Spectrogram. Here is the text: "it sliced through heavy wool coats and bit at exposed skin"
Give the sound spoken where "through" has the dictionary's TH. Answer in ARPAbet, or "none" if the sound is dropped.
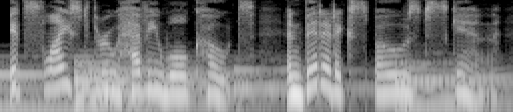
TH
